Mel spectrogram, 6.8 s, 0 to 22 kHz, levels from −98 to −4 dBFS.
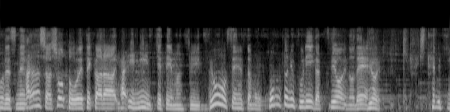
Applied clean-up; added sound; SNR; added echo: neural separator model SepFormer DNS4.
